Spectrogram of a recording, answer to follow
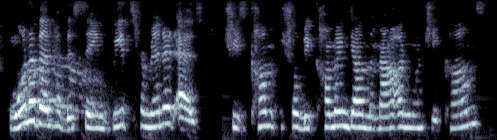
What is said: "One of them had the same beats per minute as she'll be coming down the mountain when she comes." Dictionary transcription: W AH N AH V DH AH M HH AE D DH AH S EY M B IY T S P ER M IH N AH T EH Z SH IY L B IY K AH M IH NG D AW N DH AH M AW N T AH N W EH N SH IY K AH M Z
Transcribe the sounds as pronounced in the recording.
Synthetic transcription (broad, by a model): W AH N AH V DH AH M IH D DH AH S EY M B IY T S F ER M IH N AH T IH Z SH IY L B IY K AH M IH NG D AW N DH AH M AW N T N W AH N SH IY K AH M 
